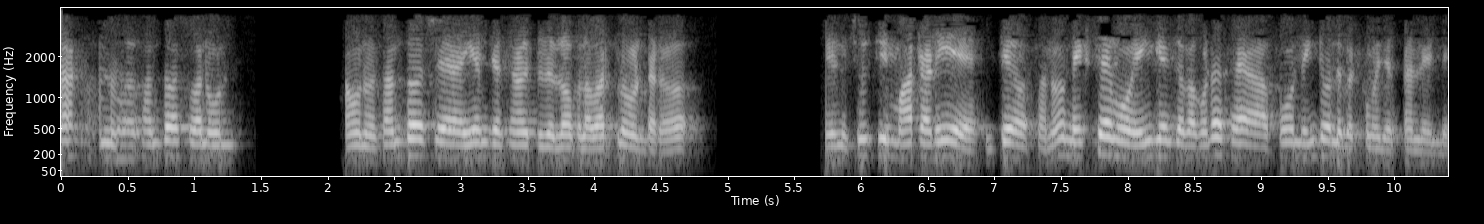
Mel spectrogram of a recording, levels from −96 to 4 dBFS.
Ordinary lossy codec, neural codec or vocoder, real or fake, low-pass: MP3, 24 kbps; none; real; 3.6 kHz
